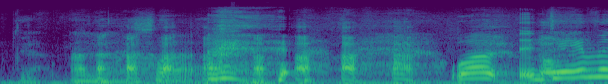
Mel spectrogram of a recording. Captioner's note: laughing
